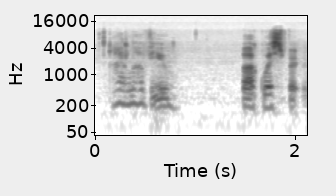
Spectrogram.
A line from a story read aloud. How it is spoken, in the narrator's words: Running Buck whispered back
